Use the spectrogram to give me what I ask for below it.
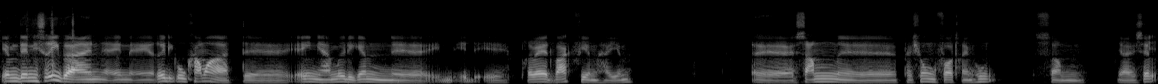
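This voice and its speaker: A man speaks at a medium pitch with ordinary pitch variation. The background is quiet. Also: fairly slow pace. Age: 40s. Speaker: military dog handler and dog trainer; dog trainer. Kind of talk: casual explanation to camera. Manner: halting, many fillers and repeated words. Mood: calm, matter-of-fact.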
